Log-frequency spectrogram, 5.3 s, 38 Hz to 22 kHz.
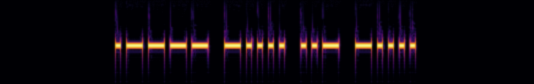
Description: Morse code, heard as a keyed tone, about 22 wpm, 700 Hz. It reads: 16U6
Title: Four Challenging Letter-Number Combinations 22wpm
